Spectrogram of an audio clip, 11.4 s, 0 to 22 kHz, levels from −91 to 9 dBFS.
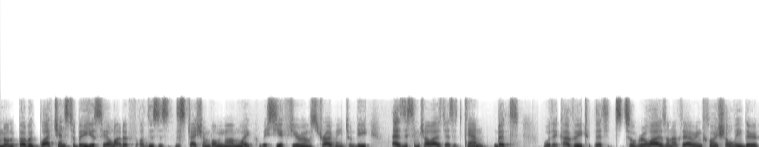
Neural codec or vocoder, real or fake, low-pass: codec, 16 kHz, 0.5 kbps, X-Codec, HuBERT features, trained on general audio; fake; 7.2 kHz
